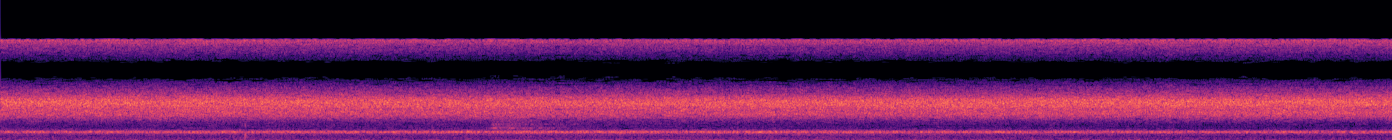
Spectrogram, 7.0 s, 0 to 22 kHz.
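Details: Magicicada periodical cicadas massed at emergence on May 19, 2011, filling the air with an even, hissing high drone and a sustained lower whine; one faint brief click near the start.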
